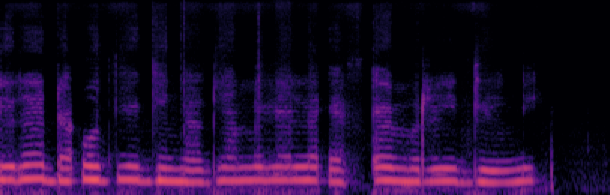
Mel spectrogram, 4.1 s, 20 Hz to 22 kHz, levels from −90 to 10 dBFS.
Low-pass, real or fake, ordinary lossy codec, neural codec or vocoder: none; fake; none; codec, 44.1 kHz, 2.6 kbps, DAC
